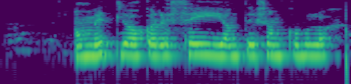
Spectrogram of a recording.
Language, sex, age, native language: Icelandic, male, 11, Icelandic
